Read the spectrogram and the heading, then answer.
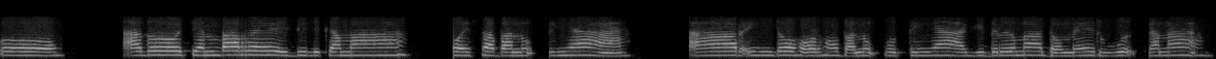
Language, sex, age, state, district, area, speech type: Santali, female, 30-45, West Bengal, Bankura, rural, conversation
